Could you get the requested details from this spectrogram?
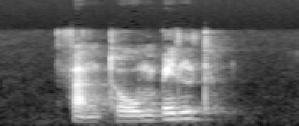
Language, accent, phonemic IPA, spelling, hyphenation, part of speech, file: German, Austria, /fanˈtoːmˌbɪlt/, Phantombild, Phan‧tom‧bild, noun, De-at-Phantombild.ogg
- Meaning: identikit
